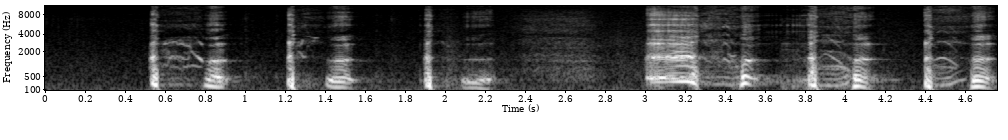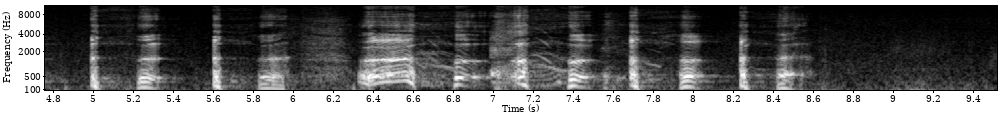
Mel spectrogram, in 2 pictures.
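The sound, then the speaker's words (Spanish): A rapid series of sharp coughs and throat clearings, bursting out one after another in an irregular rhythm, with a few brief pauses between clusters and no speech. “Estoy limpiando, hay muchas toses en el ambiente.”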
